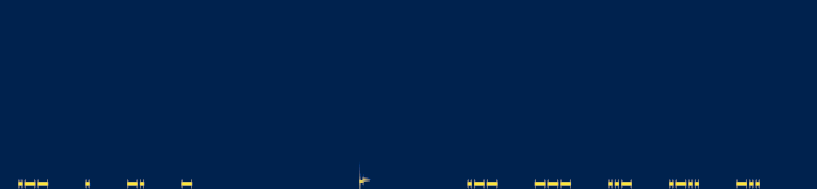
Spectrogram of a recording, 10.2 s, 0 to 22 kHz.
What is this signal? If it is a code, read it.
Morse code, heard as a keyed tone, about 31 wpm, spaced as for 14 wpm, 690 Hz. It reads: WENT WOULD
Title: 4x Character Spacing - Top 500 Words - 30wpm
